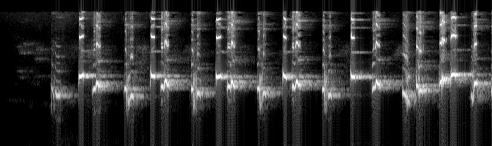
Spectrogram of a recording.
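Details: Yellow-vented bulbul singing a long unbroken song for training and luring birds: after a short silence, quick rich whistled notes that slur down then up, repeated in a lively chattering stream.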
